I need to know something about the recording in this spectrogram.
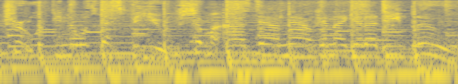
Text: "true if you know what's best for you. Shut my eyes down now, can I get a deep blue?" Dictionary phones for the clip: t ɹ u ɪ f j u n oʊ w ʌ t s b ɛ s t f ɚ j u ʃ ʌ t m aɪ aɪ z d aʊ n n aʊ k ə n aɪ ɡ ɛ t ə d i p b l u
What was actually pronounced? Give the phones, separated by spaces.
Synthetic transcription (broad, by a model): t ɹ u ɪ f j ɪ n oʊ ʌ t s b ɛ s t f ɚ j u ʃ ʌ t m aɪ aɪ z d aʊ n n aʊ k ə n aɪ ɡ ɛ t ə d i p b l u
